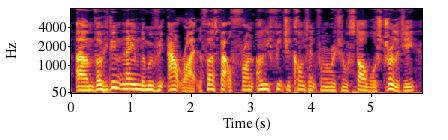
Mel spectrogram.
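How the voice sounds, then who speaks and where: A man with a slightly croaky, under-the-weather voice, hosting a casual gaming news vlog in a rambling, colloquial, sweary way. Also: medium pitch, a little fast, fairly bright tone. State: ill with a cough. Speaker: gaming news show host.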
